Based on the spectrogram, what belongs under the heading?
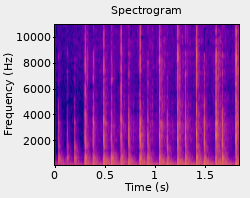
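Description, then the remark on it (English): Hands drum rapidly on a tabletop in a quick, uneven drum roll of dull, low thumps mixed with sharper taps, fairly loud and steady, with no talking. “It probably just sounded like thumping, but I tried to beat the table for you.”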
